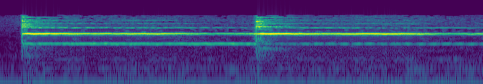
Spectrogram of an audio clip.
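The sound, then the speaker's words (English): Church bells in London ring out for six o'clock, two strong strikes about a second apart, each with a bright metallic attack and a long, steady ringing hum. “Oh, bells are ringing six.”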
